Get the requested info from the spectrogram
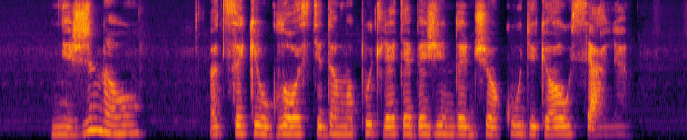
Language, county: Lithuanian, Utena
